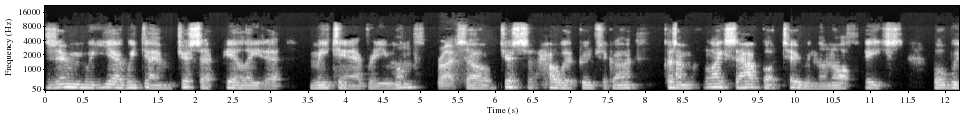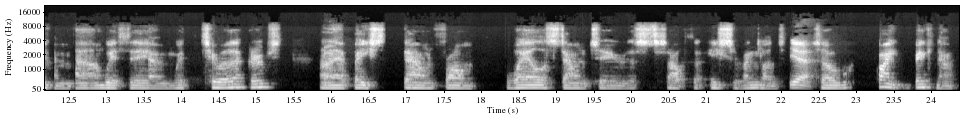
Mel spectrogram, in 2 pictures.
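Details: 43-year-old man with aphasia acquired about six and a half years earlier after a major car accident causing coma, ICU care and 11 months in hospital; he reports language breakdown and difficulty getting words out.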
